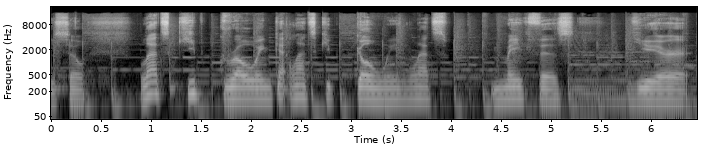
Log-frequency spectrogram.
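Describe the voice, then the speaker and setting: A man with a fairly low voice hosts a casual reaction vlog. He talks in a hesitant, rambling way, circling back to correct himself, with music playing faintly behind him. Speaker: host of a reaction channel. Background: background music.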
